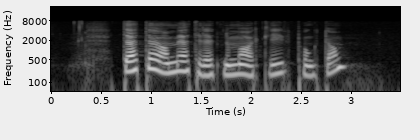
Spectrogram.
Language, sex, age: Norwegian, female, 56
